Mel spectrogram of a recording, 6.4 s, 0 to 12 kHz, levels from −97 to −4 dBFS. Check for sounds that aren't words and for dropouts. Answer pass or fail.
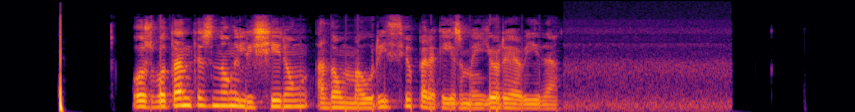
pass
